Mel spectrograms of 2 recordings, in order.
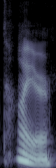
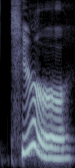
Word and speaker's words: Tyr: How would you pronounce that? T-Y-R? Yeah. Tire. Tyr, Tyr. Tear. Tyr.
